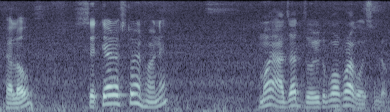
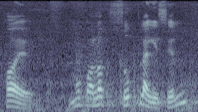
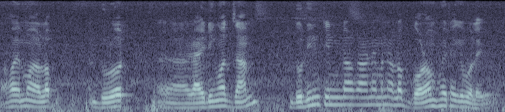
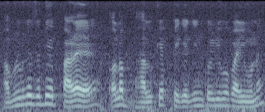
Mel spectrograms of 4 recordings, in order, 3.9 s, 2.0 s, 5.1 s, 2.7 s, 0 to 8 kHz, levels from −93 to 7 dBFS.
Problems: constant background noise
